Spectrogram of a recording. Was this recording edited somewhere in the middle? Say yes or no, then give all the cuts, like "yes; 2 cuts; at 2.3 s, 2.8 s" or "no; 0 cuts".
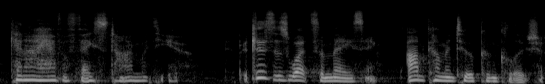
yes; 1 cut; at 2.2 s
